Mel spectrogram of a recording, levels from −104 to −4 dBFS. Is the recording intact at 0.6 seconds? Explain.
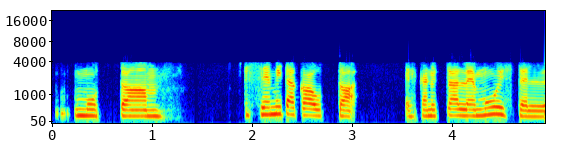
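No. AMR comfort noise fills 0.64 to 0.68 s: for about 40 ms the receiver substitutes smooth synthetic hiss for real sound, unlike a dropout, which would leave dead silence. Throughout, the AMR narrowband mobile codec cuts everything above 4 kHz and adds a buzzy, synthetic tone, consistent with a low rate near 7.4 kbps, more than plain low-pass dullness would.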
